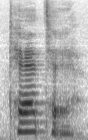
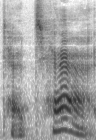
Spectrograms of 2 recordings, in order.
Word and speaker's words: tete: Now you might remember tete is big. So be sure to pronounce this word a little differently. Tete. Hear how I'm saying the first part louder? Tete is play. Tete is big.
